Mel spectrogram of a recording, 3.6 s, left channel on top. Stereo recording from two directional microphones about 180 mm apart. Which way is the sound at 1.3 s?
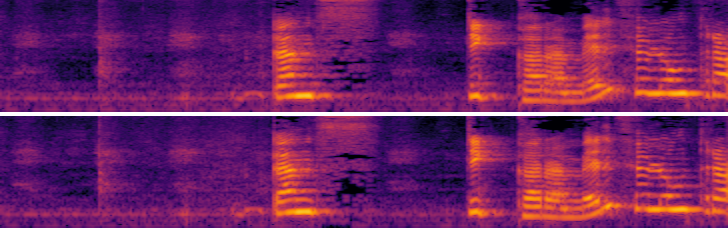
15° right (ahead or behind).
